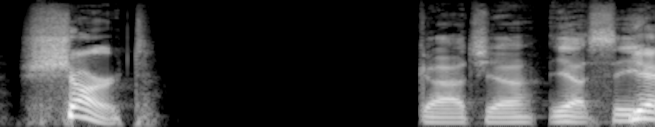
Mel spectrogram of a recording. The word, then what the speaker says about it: Chartres: No, and so the name of the town that this cathedral is in, it's spelled Chartres. This is one of the most famous cathedrals in the world. And the pronunciation of the town is Chartres.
